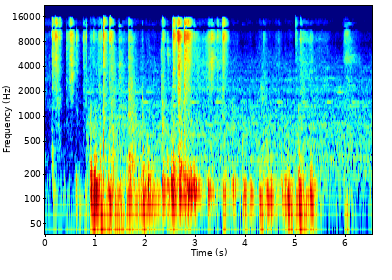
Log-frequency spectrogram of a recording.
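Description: A small dog's claws skitter and scamper on a hard floor.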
